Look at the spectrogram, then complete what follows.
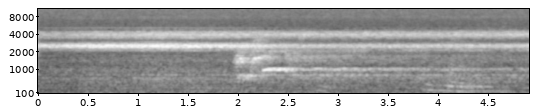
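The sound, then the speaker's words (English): A coyote's wavering howl rises out of a steady, high chorus of crickets, its call trailing off into a long, echoing reverb tail that lingers for about 4 or 5 seconds. “And then one other coyote clip I'm going to use, or show you. This has some crickets over top of it, but this, the echo is just crazy.”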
